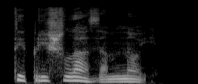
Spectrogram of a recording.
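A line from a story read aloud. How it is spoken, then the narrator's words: Quiet, demon. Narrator (Russian): бес тихо не сказал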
